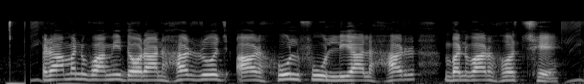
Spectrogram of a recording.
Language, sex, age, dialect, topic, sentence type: Magahi, male, 18-24, Northeastern/Surjapuri, agriculture, statement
